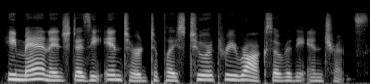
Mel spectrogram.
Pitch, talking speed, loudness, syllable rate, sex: 190 Hz, 225 wpm, -18 LUFS, 6.1 syllables/s, female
